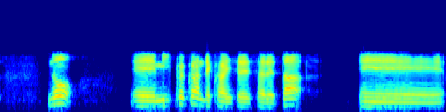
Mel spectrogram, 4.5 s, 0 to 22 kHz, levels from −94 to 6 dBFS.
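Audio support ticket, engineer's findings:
G.729 codec damage, plainly audible throughout. Band limited to 300 Hz–3.4 kHz, nothing above 4 kHz. Rough, synthetic timbre, consistent with 8 kbit/s G.729A. Speech rebuilt from vocal-tract filter, pitch predictor and sparse pulses per 10 ms frame.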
